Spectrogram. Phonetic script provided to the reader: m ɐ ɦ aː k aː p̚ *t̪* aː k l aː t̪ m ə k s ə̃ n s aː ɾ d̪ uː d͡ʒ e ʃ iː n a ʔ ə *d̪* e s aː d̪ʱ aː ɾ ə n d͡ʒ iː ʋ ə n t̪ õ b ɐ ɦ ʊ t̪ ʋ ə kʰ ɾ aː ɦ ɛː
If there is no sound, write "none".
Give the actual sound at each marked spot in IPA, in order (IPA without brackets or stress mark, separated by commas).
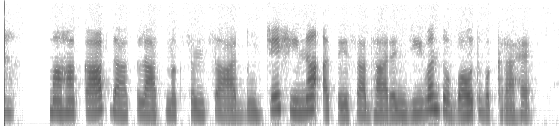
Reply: d̪, t̪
